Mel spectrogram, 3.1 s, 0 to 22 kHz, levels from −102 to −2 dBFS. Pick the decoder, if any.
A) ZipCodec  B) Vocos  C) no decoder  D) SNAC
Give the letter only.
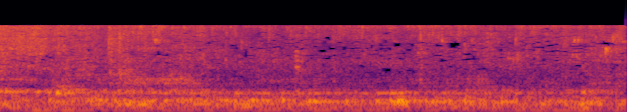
C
